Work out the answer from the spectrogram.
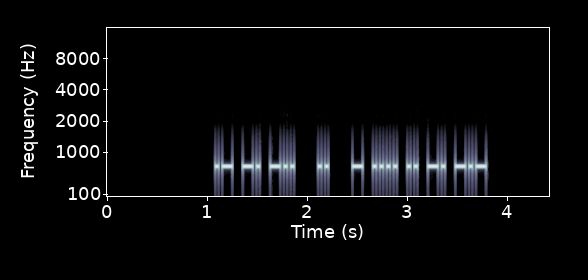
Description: Morse code, heard as a keyed tone, about 34 wpm, 700 Hz. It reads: AND I THINK
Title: Sets of 3 Words 35wpm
